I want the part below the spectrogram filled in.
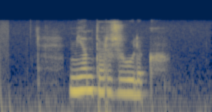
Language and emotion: Russian, neutral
